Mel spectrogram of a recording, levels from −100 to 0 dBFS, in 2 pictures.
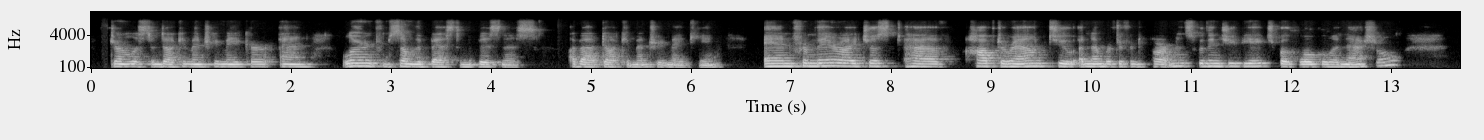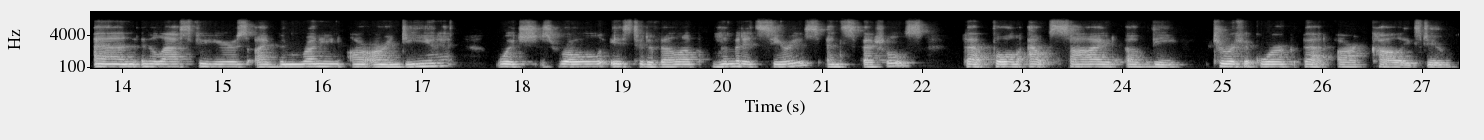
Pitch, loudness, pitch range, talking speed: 165 Hz, -22 LUFS, 160-180 Hz, 150 wpm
